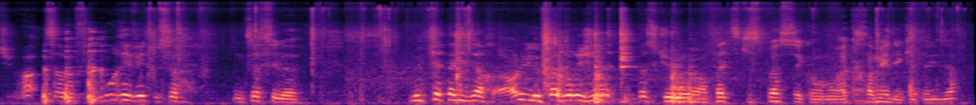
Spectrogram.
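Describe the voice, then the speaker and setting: A man's voice: on the high side, big pitch swings, normal speed, background noise. Chatty man filming his car. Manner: chatty, hesitant with many fillers, pointing things out. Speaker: car enthusiast showing his car. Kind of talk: casual garage walkaround. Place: garage, in and around a car.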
